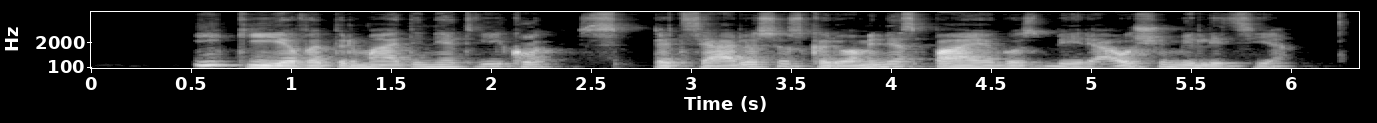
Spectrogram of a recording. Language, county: Lithuanian, Klaipėda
